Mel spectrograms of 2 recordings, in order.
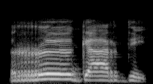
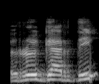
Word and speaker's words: regarder: Both of them are correct, okay? R, U, R. Both are okay. So let's put it in a word, okay? Regarder. Regarder meaning I see, okay? Regarder. You can say it regarder and you can say it regarder. Both are correct, okay?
